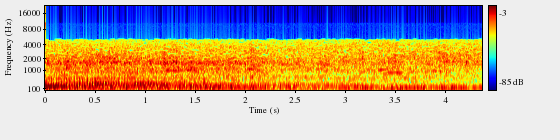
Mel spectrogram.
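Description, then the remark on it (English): An old jalopy car's engine runs steadily, a continuous low rumble holding at an even loudness throughout with no revving, while faint voices murmur underneath. “That engine sounds nice, doesn't it?”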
